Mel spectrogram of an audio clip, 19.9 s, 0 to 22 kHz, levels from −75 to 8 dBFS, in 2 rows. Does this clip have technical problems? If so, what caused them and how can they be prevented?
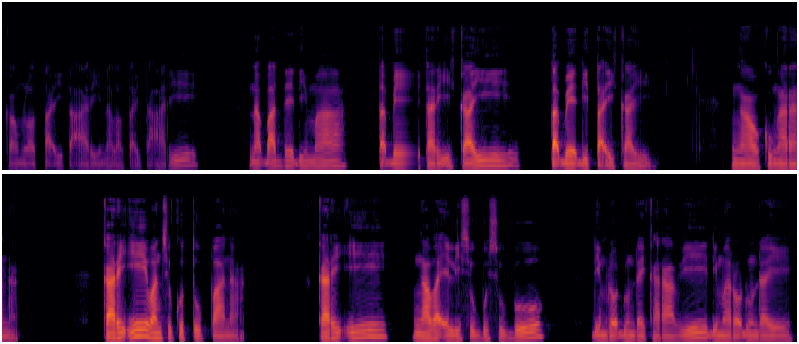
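Yes. From 0.05 s to 6.54 s, automatic gain rising lifts the level by about 18 dB. The gain control judged the input too quiet and kept raising its gain, so voice and background swell together. On a waveform the envelope widens steadily across those six and a half seconds. Setting a proper fixed input level, or slowing or capping the automatic gain control, prevents this.

From 4.93 s to 5.21 s the sound turns into a smeared buzz that fades, and then resumes further on with about 0.26 s missing. This is likely a long network dropout: no packets arrived, so the receiver extended the last sound to fill the gap. A spectrogram shows blurred, stretched bands fading across that stretch. A more stable network connection, or a larger jitter buffer, prevents this.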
